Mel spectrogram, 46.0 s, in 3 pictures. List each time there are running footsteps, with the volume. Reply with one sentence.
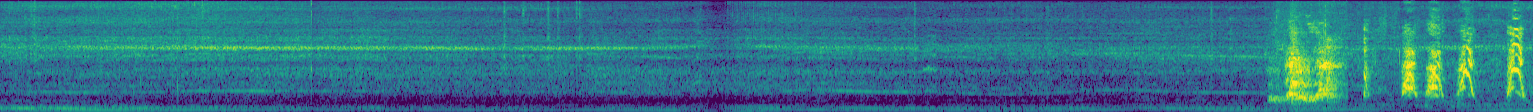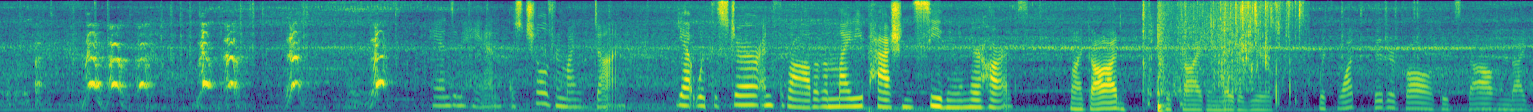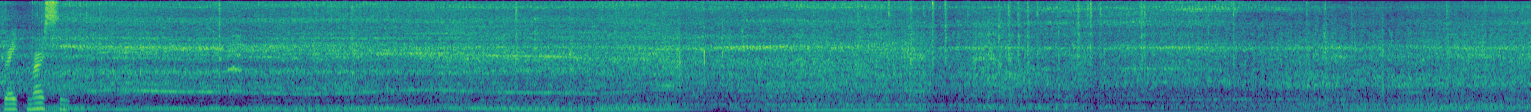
You can't hear the running footsteps here.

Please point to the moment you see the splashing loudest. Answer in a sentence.
The volume of the splashing peaks at 27 seconds.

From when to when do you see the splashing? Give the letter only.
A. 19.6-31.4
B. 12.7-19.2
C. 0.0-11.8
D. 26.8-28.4
D.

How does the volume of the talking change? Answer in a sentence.
The loudness of the talking goes up, then down.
